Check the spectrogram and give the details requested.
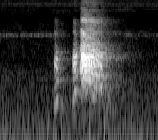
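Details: Red junglefowl hen used as a trapping lure: two short clucks lead straight into a loud, harsh, broadband squawk lasting about half a second, over a quiet background with a faint high whine.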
